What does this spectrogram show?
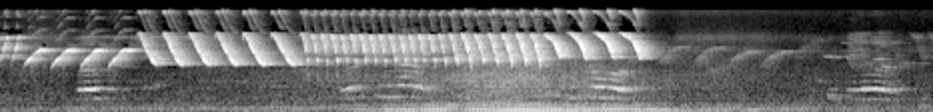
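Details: Belgian canary male singing strongly at another male, calling out an opponent; quick falling whistled notes, then a long loud rattling trill of repeated strokes, fading to faint background chirps and low murmur.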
